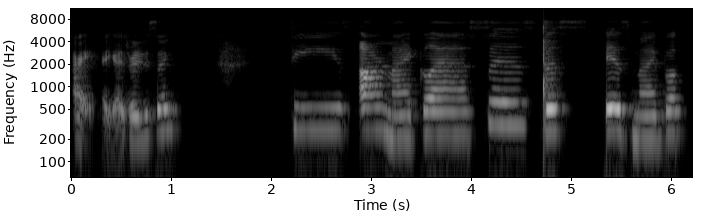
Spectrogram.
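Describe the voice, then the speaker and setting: A woman hosting a children's storytime, reading aloud and chanting rhymes in an animated, exaggerated way for young children. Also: a little high, slow pace, lo-fi sound. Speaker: children's librarian storytime host.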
